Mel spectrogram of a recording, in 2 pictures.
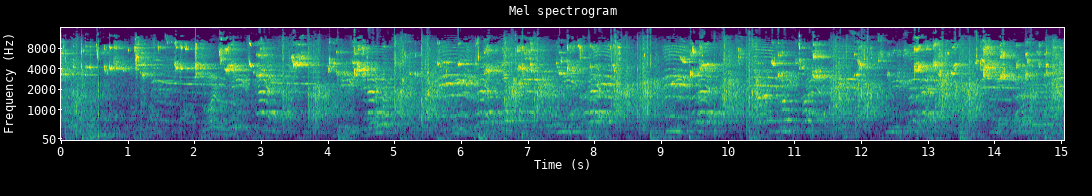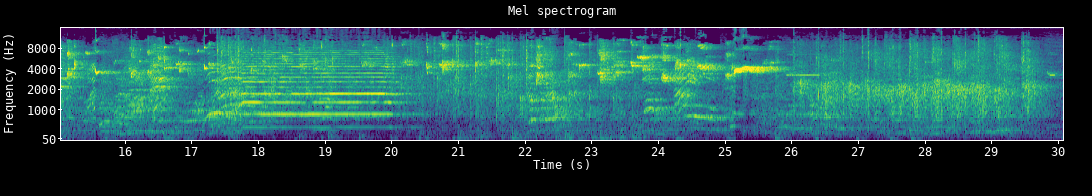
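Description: Basketball game in a sports hall: the ball bouncing on the wooden floor amid players' and spectators' shouts. About seventeen seconds in, a horn sounds one steady note for about two and a half seconds. Near the end comes a short, high referee's whistle blast, called for a foul.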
